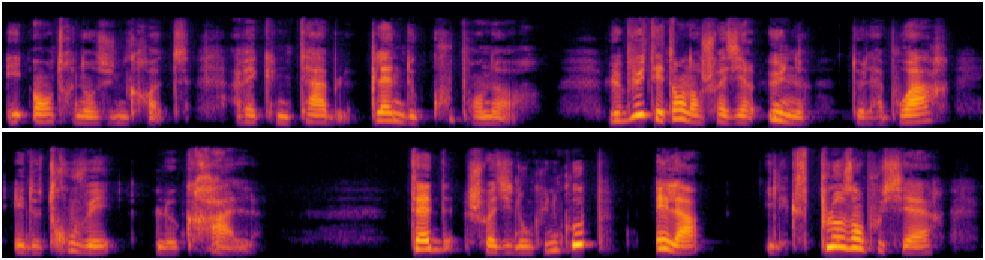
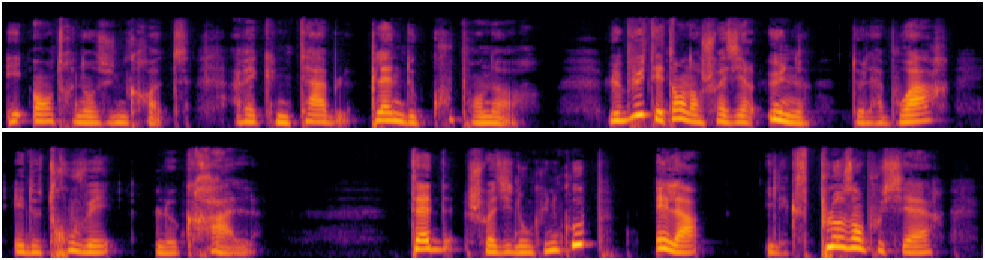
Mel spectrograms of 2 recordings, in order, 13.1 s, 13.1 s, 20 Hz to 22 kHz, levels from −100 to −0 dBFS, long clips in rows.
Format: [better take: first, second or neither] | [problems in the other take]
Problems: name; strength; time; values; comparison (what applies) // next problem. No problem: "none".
second | thin; somewhat; fading below 300 Hz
